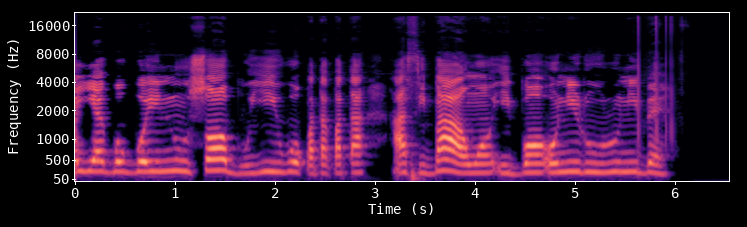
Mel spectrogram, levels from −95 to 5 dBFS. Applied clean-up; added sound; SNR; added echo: none; none; none; none.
